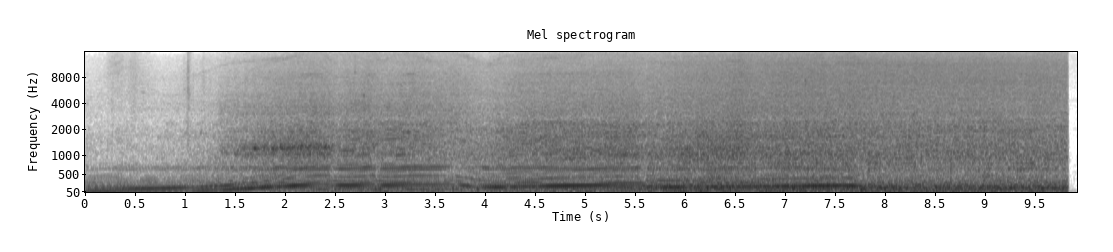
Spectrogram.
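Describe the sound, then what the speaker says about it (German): Red 2019 Golf GTI TCR, 290 hp, in a parking lot, its engine loud and close as it idles, then revs up and holds a rising, wavering tone, with no voices over it. "Golf GTI TCR 290 PS Tornado Rot Sonderedition"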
